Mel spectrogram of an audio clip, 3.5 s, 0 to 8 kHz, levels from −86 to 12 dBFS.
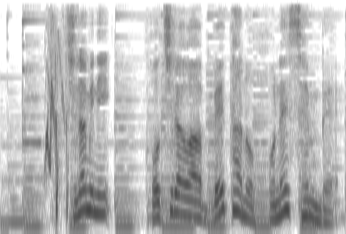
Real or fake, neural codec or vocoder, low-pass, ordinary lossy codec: real; none; 7.2 kHz; none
